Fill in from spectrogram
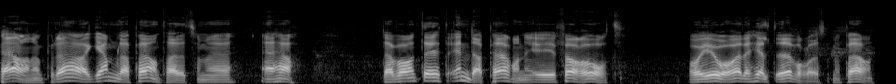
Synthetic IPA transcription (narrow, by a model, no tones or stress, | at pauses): pʰæːɾənəpʰɔd̪ɛhæːɾɡamlapʰæːɾənt̪ʰɑːlət̪sɔm | æhæːɾ | d̪̥ævɑɾɪnt̪əɛt̪ʰɛnd̪apʰæːɾənɪfœɾaoːɾə̰t̪ | ɔɪoːɾæɖɛɦeːlt̪øːvə̰ɾø̰ːst̪mɛpʰæːɾə̰n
